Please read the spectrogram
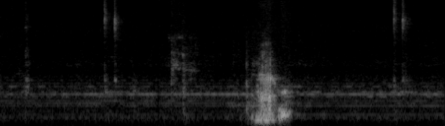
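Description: A few faint computer clicks as slides are changed, one about a second in and two more near the end. A short, muffled low sound about two-thirds of the way through is the loudest thing, over a faint steady electrical hum.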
